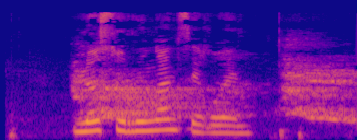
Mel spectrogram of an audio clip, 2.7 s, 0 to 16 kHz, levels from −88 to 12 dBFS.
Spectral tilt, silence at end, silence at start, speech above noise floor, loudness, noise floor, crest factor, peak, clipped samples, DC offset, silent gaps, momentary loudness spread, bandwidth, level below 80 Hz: -4 dB/octave; 0 s; 0.05 s; 26 dB; -23 LUFS; -47 dBFS; 18 dB; -6 dBFS; under 0.1%; under 0.1%; none; 13 LU; 12 kHz; -64 dBFS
